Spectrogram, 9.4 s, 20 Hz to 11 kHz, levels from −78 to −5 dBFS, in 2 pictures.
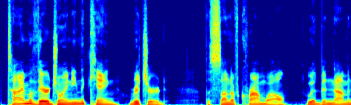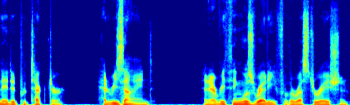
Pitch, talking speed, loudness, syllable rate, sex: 120 Hz, 180 wpm, -20 LUFS, 5.9 syllables/s, male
